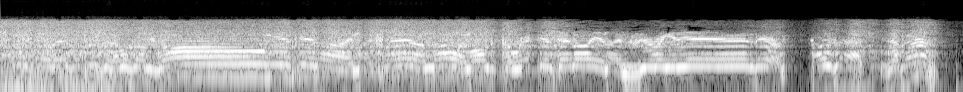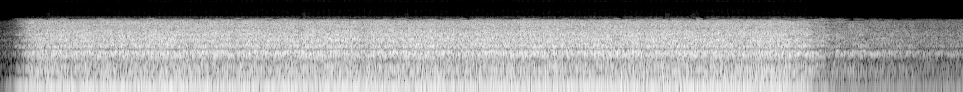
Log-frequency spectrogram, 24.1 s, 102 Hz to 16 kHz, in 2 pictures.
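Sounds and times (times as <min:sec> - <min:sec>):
radio static hiss: 0:00.0 - 0:24.0.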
